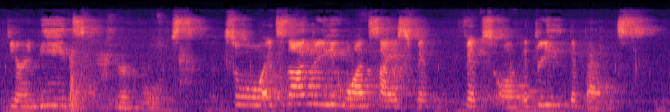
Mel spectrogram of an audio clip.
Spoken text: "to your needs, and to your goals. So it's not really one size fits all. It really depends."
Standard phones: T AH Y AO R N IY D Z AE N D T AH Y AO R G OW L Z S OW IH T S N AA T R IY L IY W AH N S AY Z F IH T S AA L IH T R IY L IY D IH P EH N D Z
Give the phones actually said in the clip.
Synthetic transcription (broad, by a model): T Y AO R N IY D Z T Y AO R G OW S S OW IH T S N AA T R IY L IY W AH N S AY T F IH T S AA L IH T R IY L IY D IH P EH N D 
